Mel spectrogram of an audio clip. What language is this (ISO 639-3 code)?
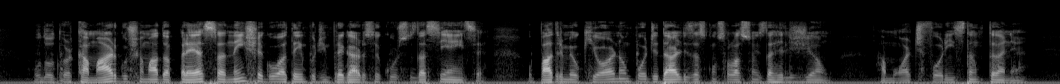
por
